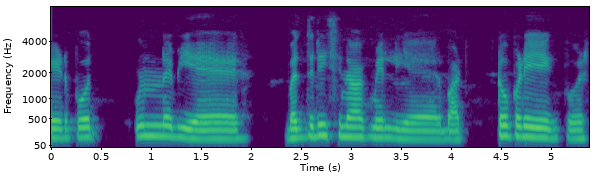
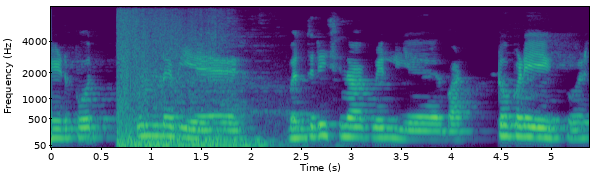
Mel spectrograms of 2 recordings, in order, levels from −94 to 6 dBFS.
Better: first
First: none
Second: noise reduction (classical method WPE with log-MMSE)

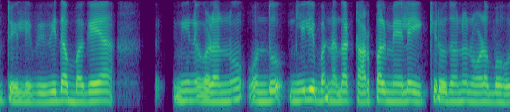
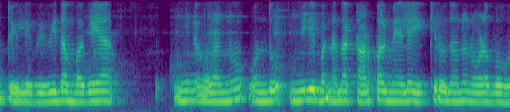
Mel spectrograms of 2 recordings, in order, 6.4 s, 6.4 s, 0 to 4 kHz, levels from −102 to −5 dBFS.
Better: first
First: none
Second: noise reduction (neural separator model SepFormer DNS4)

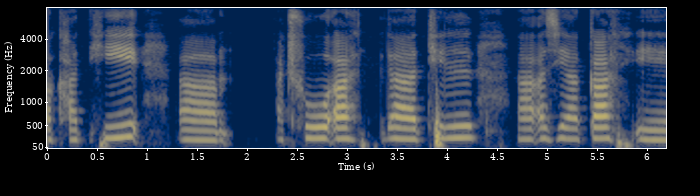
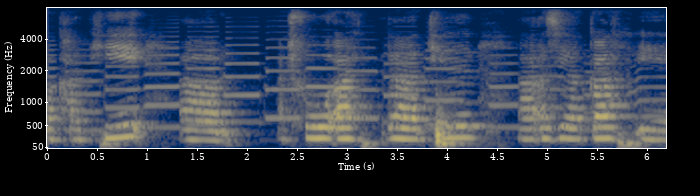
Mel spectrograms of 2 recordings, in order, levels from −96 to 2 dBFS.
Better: first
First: none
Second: background sound (Trumpet); 17 dB below the speech // room echo; dies away in 0.7 s

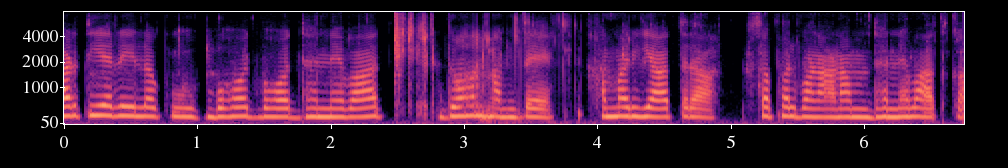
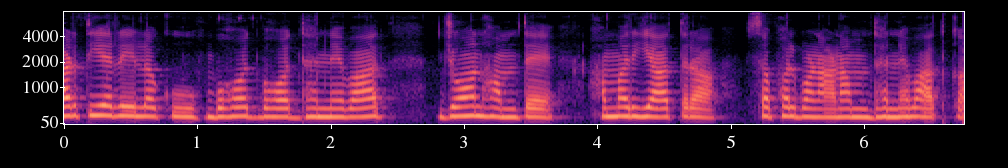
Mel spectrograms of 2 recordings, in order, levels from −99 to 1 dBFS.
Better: second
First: noise reduction (neural diffusion model UNIVERSE++)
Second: none

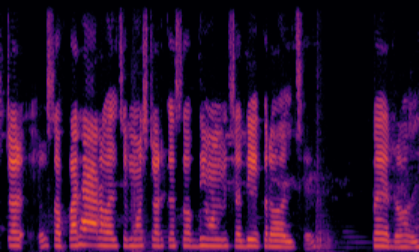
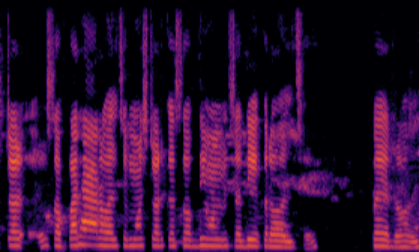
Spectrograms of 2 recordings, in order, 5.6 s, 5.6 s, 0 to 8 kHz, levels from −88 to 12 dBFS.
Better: second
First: noise reduction (neural separator model SepFormer DNS4)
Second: none

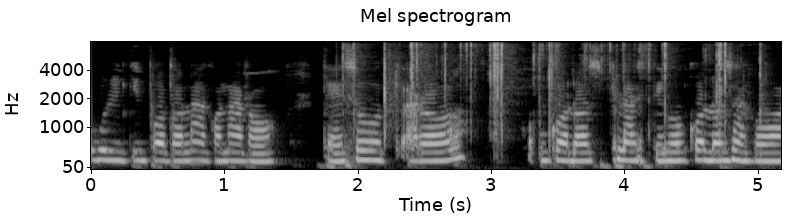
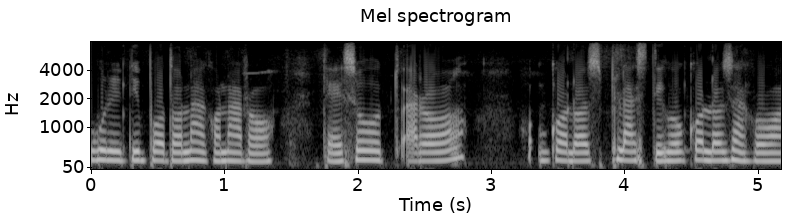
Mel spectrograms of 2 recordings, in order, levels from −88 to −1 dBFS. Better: second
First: noise reduction (classical method WPE with log-MMSE)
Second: none

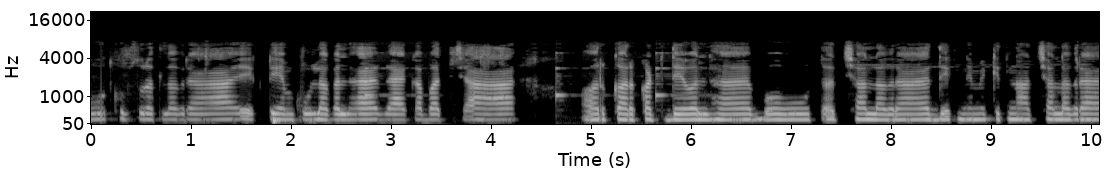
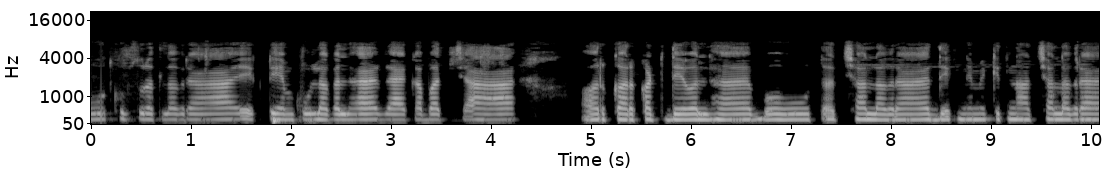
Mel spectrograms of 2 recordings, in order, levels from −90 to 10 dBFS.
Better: second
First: noise reduction (neural mask model RNNoise)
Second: none

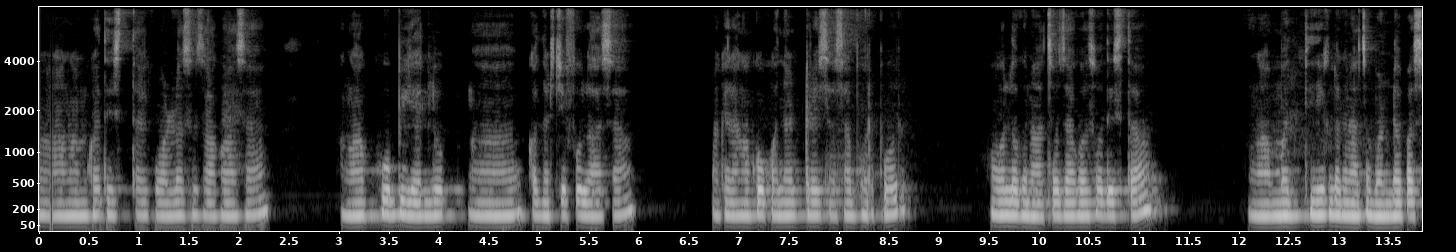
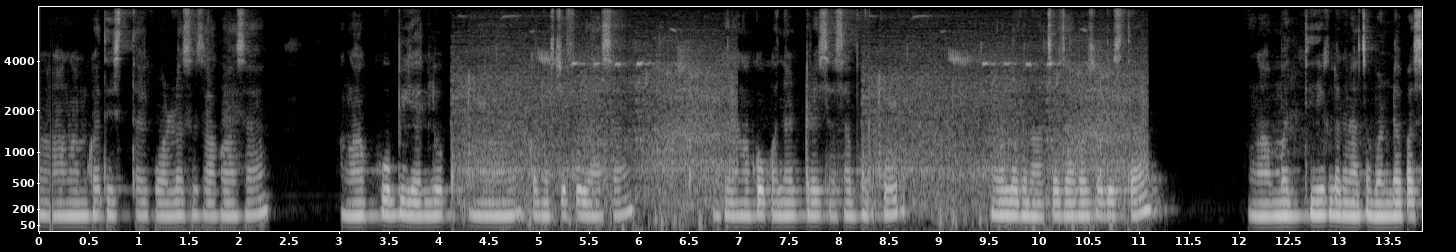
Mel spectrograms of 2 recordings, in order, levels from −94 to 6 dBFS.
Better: first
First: none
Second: background sound (Bird); 10 dB below the speech

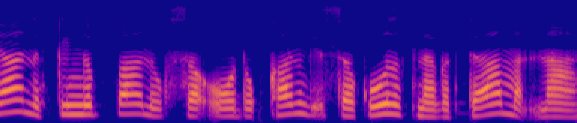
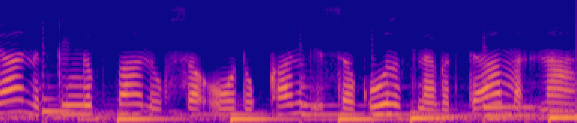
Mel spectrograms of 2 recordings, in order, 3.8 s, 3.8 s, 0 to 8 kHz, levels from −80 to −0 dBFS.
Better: first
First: none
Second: background sound (Guitar); 1 dB below the speech

